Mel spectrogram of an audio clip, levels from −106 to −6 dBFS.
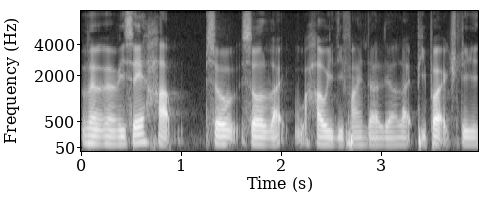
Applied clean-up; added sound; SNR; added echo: none; none; none; none.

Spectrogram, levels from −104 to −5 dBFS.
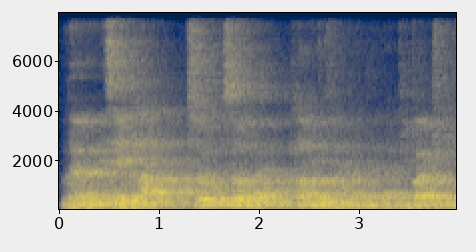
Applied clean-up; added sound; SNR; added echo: none; none; none; reverberation time 2.1 s.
